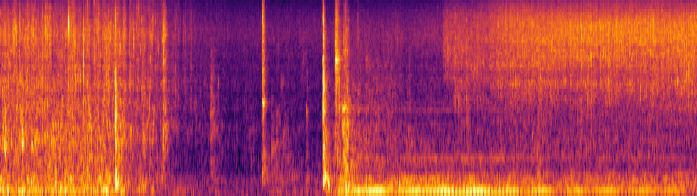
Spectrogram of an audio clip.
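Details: Kenmore washer that stopped halfway through the wash cycle after sitting about six months; with the broken lid switch bypassed, it gives handling clicks, then a steady low pump hum and rushing water. Normal drain pump-out.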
